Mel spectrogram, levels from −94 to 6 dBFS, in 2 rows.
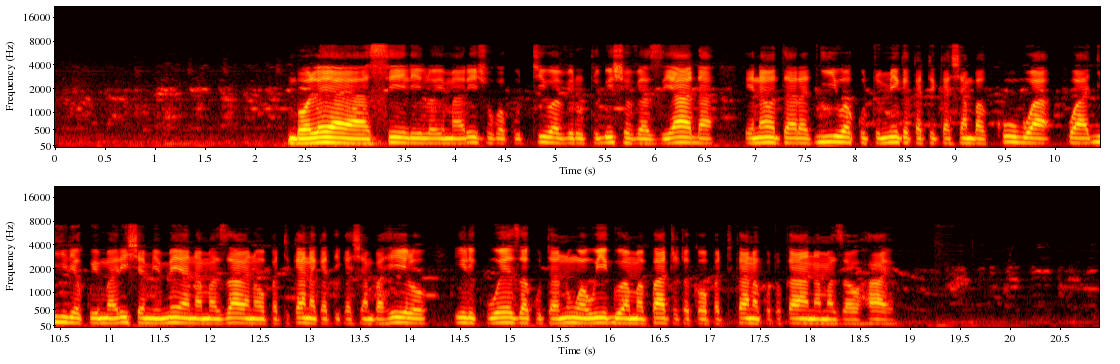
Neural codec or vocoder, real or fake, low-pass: none; real; 7.2 kHz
